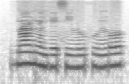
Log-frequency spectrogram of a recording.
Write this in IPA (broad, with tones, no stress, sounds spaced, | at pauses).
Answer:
b ã˦ ɡ ɛ̃˧ j e˨ s i˨ l u˧ f u˨ ŋ o˦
